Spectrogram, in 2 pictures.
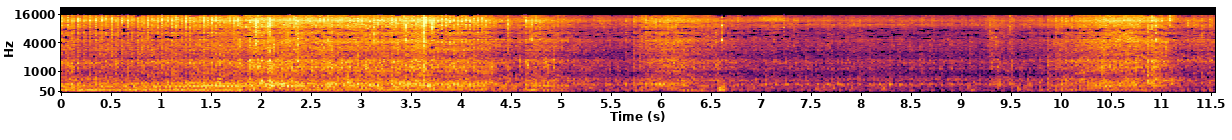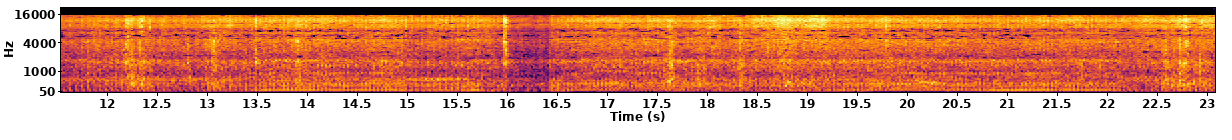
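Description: Bajaj Pulsar 220F's single-cylinder engine running at low speed on a rough, rocky dirt track. Its note rises and falls with the throttle, dropping off a third of the way in and picking up again several times.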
